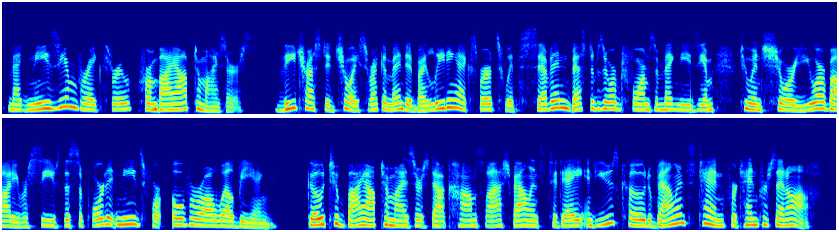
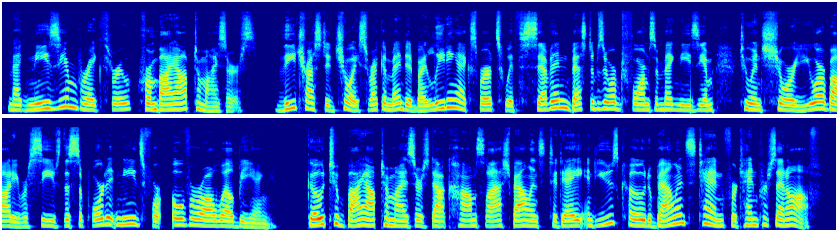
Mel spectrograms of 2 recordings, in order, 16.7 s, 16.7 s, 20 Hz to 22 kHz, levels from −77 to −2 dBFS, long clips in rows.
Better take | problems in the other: second | muffled; slightly; fading above 3.5 kHz

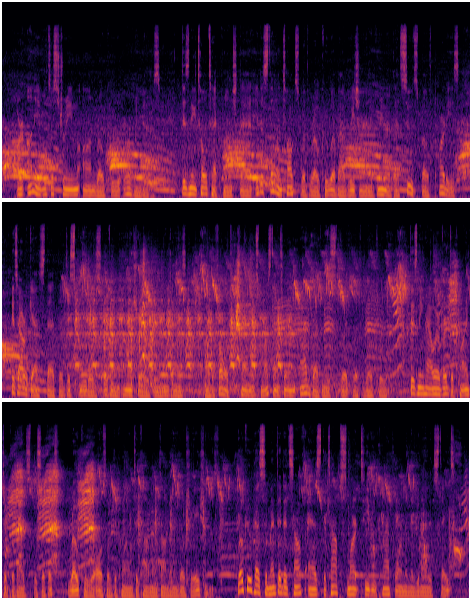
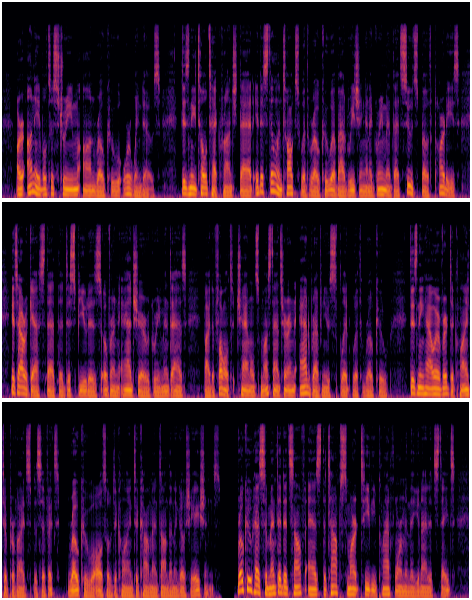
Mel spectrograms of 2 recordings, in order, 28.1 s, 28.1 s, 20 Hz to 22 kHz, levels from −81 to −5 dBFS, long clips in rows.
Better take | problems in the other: second | animal sounds; very loud; throughout; 4 dB above the speech

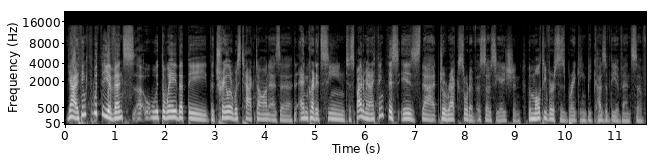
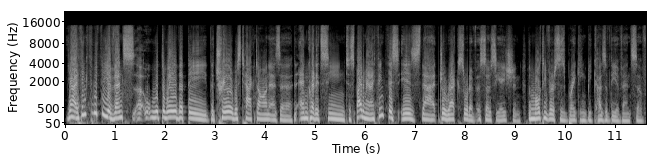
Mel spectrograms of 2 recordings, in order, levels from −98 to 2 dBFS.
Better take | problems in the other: first | distortion; heavy; 6 dB below the speech

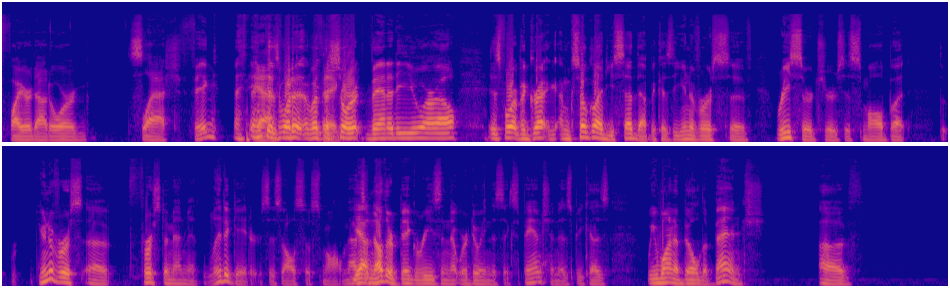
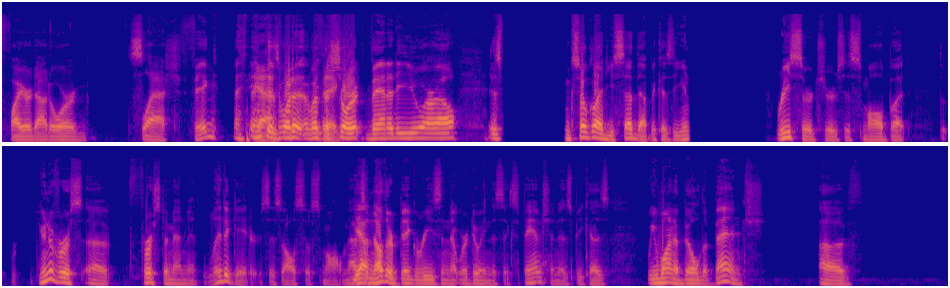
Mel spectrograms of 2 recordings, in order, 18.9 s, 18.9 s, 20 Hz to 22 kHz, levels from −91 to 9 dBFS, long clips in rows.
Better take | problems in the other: first | audio cutting out; at 5 s for 0.5 s and at 7 s for 0.5 s

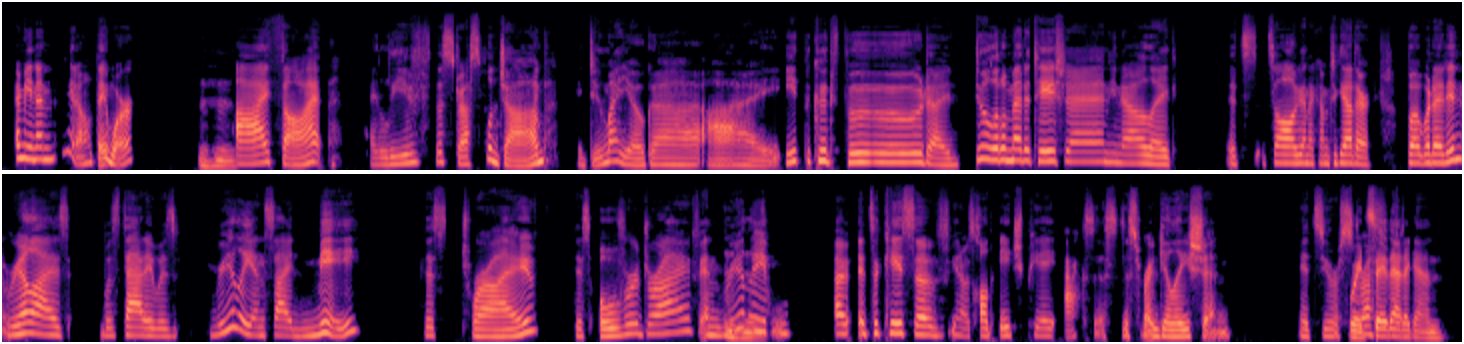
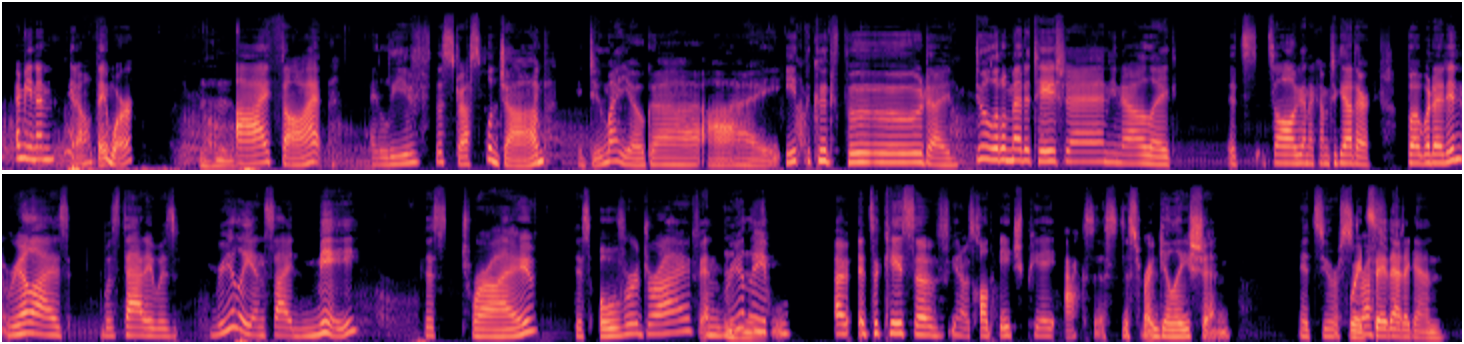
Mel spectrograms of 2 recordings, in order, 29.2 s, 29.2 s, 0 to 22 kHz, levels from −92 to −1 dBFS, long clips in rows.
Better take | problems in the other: first | animal sounds; noticeable; throughout; 20 dB below the speech

